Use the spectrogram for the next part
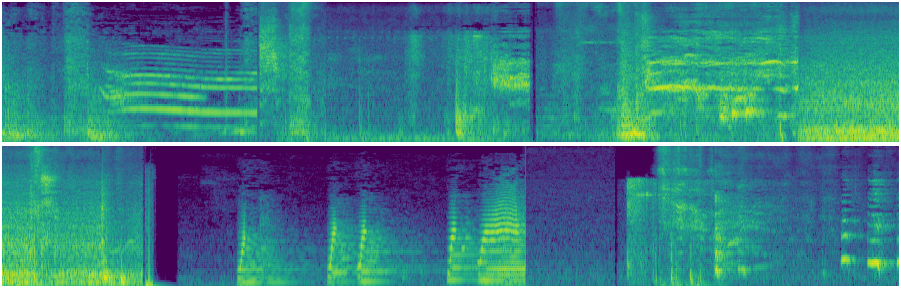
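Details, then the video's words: Kitten meowing indoors: a run of harmonic, drawn-out meows, some wavering and others rising then falling, spaced by short silences, with bursts of loud human laughter, screaming and chatter in between. "Kitten meowing"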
